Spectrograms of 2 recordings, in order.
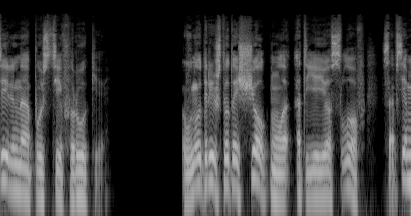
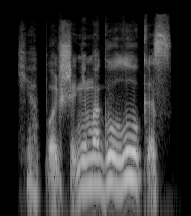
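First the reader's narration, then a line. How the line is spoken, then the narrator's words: Girl moaning. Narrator (Russian): простонала девушка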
